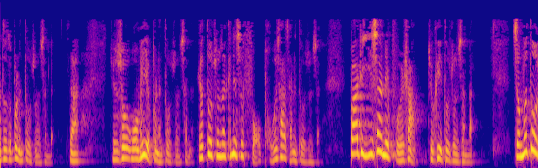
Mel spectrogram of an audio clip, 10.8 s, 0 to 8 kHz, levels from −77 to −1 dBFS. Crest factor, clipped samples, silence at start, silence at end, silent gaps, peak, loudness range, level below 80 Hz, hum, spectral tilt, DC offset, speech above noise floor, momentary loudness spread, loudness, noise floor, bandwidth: 14 dB; under 0.1%; 0 s; 0 s; none; -2 dBFS; 3 LU; -60 dBFS; none; -11 dB/octave; under 0.1%; 29 dB; 18 LU; -15 LUFS; -44 dBFS; 5.8 kHz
